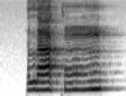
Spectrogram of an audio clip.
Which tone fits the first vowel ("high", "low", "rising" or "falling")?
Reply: low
